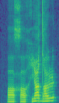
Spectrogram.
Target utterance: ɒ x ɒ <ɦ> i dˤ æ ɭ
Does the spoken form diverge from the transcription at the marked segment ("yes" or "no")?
yes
